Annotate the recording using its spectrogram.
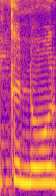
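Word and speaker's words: Knorr: और आई नो कि बहुत से लोग कहेंगे कन्नौर नहीं होता नौर होता है, तो भाई मैंने बहुत जगह प्रोनाउंसिएशन इसके चेक किया, हर जगह कन्नौर आ रहा था।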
